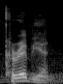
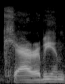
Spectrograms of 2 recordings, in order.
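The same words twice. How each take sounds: First: It is said the usual American way. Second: It is said the speaker's home-region way. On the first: This is the name as used in the United States. "here in the United States, apparently I'm Caribbean" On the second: This is the name as used where the speaker grew up. "I grew up thinking that I'm a Caribbean person"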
